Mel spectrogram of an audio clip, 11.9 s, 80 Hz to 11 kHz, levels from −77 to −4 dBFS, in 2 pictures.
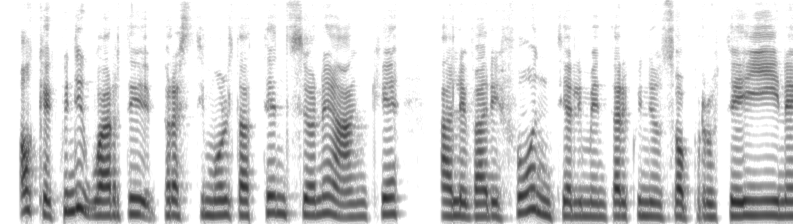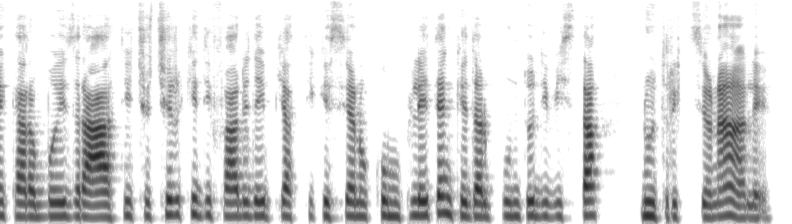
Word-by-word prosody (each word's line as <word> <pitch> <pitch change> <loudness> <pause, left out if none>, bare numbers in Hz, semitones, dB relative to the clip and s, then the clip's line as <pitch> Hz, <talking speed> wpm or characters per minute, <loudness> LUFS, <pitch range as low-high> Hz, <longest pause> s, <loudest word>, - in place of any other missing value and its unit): Okay, 270 -7 +1
quindi 270 +4 +2
guardi 210 -2 +1
presti 215 +1 -4
molta 215 0 0
attenzione 230 +1 -2
anche 195 +4 -1 0.3
alle 200 -1 +2
varie 195 0 0
fonti 235 - -1
alimentari, 195 0 -1
quindi 200 -1 -3
non 185 - -6
so 195 0 +1
proteine, 205 +2 0
carboidrati, 190 0 +3
cioè 200 - -8
cerchi 220 +3 -2
di 215 - -5
fare 195 0 +1
dei 205 0 0
piatti 200 0 -5
che 200 +2 -3
siano 195 0 -2
completi 210 +2 -1
anche 220 -4 +2
dal 190 -2 +1
punto 200 +1 -2
di 195 0 -6
vista 195 +3 +2 0.3
nutrizionale. 190 -3 +1
200 Hz, 155 wpm, -24 LUFS, 195-215 Hz, 0.3 s, carboidrati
